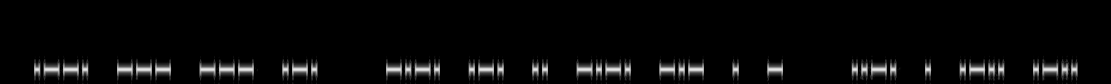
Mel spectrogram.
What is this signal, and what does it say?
Morse code, heard as a keyed tone, about 25 wpm, spaced as for 18 wpm, 700 Hz. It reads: POOR CRICKET FELL
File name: Pinocchio / Pinocchio ch4 12 25 ik1hge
